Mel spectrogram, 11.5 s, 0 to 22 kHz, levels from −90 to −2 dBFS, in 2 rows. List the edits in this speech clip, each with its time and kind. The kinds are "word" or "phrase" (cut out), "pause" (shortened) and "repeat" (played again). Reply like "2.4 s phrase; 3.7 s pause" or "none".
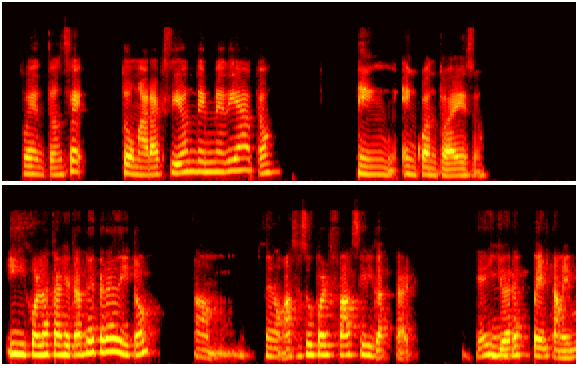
none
